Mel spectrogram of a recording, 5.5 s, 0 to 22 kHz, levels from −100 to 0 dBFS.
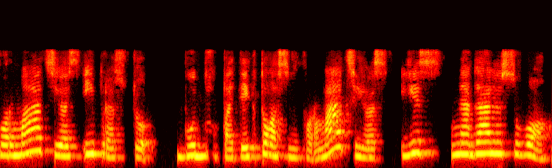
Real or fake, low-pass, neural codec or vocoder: real; 7.2 kHz; none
